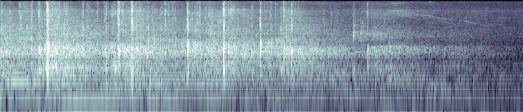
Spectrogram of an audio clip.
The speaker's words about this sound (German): Ich finde, das ist mal ein fetten Applaus wert. Das ist mal ein Brot.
